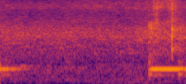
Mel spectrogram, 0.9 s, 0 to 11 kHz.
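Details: Two short electronic key-press beeps from a Uniwer UMS A12 multiparameter patient monitor during menu operation, as it is put in demo mode with ECG traces to show the freeze function, over quiet room noise; normal device sound.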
